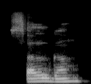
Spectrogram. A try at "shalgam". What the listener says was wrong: No, it's not salgam. Work on the sh sound.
